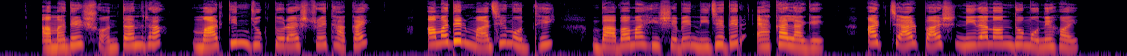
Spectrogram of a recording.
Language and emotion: Bengali, sad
